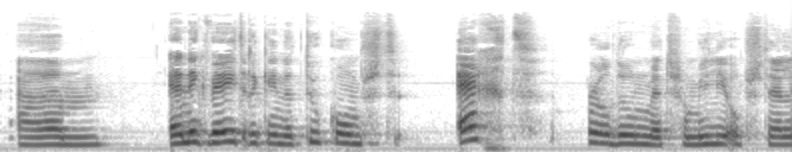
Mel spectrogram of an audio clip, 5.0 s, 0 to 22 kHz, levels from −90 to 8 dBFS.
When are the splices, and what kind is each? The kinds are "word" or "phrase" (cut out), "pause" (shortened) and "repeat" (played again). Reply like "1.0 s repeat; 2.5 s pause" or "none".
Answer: 1.0 s pause; 1.5 s phrase; 3.7 s word

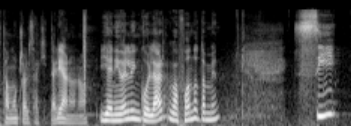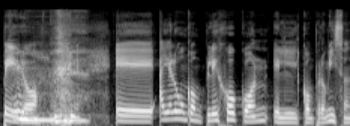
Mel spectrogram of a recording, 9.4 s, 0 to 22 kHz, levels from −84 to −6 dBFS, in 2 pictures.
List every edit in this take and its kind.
7.1 s word

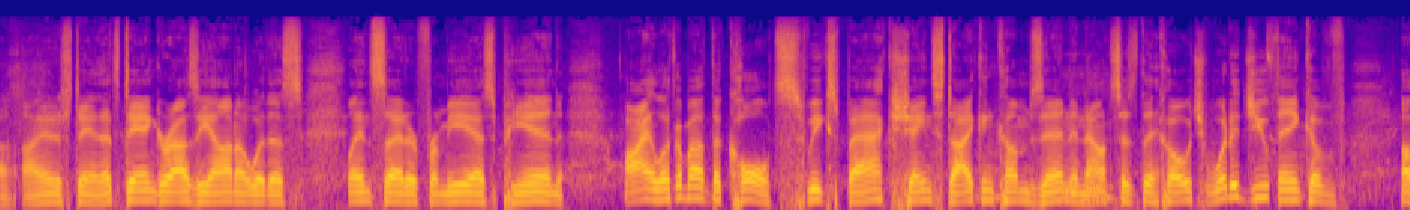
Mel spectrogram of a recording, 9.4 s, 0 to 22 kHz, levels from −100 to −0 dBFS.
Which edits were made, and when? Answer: 2.3 s word; 4.5 s word; 5.4 s word; 7.7 s word; 8.4 s word

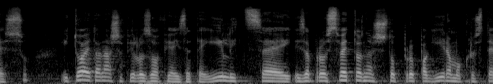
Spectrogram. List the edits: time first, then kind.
2.9 s word

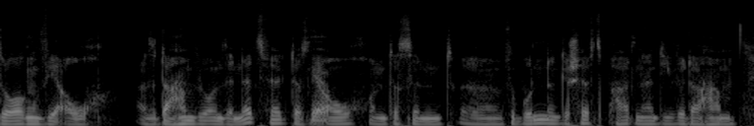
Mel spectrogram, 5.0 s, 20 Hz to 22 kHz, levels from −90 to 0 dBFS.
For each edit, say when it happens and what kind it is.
2.1 s word; 3.4 s word

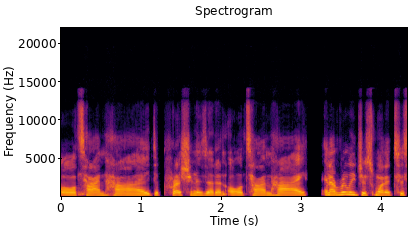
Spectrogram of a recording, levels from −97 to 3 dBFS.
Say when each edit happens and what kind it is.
3.2 s pause

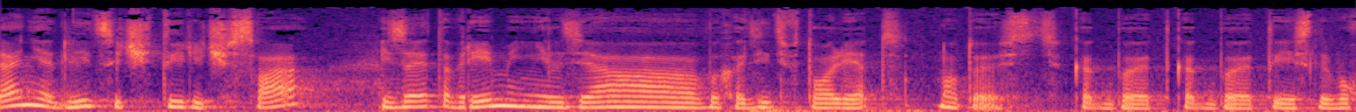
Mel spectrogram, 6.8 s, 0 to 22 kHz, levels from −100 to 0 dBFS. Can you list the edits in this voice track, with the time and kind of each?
5.8 s repeat

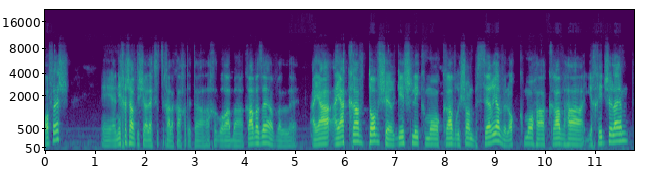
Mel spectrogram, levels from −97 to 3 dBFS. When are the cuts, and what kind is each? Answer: 5.2 s pause

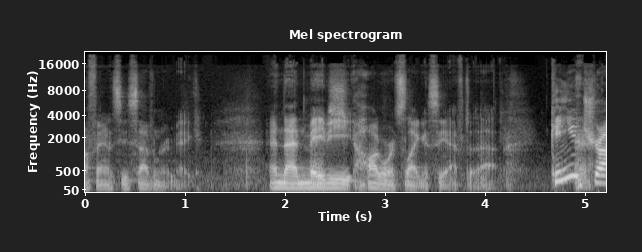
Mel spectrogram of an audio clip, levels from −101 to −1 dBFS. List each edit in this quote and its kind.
none

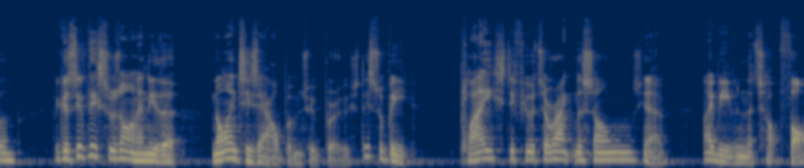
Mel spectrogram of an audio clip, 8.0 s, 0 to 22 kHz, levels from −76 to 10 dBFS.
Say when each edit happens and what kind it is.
4.6 s word

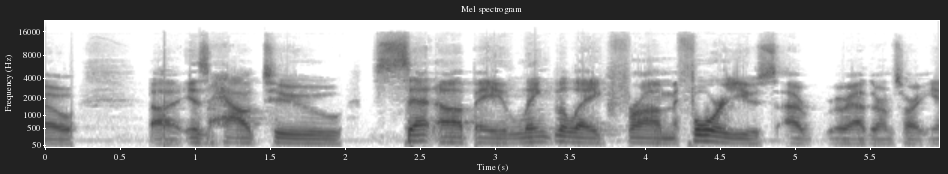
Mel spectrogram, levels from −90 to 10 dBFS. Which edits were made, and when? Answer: 1.1 s word; 2.1 s pause; 3.4 s phrase; 4.2 s phrase

